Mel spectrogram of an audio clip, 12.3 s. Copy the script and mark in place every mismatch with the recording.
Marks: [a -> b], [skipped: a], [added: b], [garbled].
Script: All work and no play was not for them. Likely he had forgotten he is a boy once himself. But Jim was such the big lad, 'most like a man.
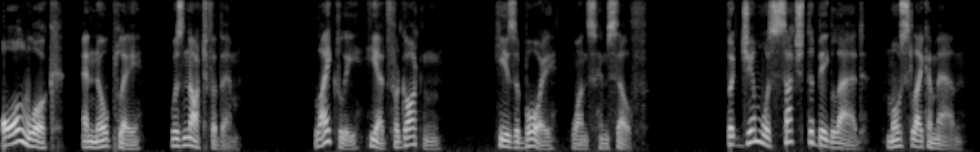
All work and no play was not for them. Likely he had forgotten he is a boy once himself. But Jim was such the big lad, 'most like a man.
